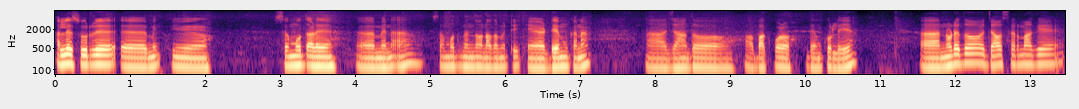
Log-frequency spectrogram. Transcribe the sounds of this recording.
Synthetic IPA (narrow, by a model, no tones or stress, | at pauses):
alɛsuɾːɛmit̪̚ˀ | səmud̪aɽɛ | mɛna̰ʔasəmud̪mɛnd̪ɔːnad̪ɔmit̪̚ʈic̚ˀɖɛmkana | d͡ʒaɦãd̪ɔ | bakpɔɽɖɛmkɔləja | nɔɽɛd̪ɔd͡ʒawsəɾmaɡɛ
